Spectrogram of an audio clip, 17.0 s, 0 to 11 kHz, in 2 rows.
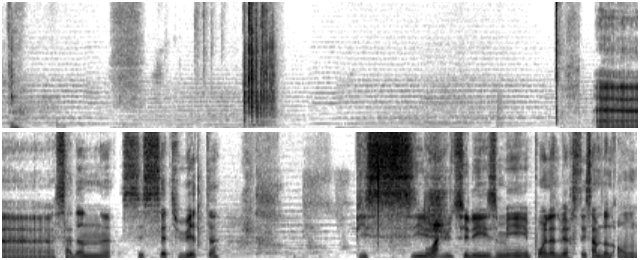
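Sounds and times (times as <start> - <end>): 
D8 and D4 dice tumbling across a hard surface: 3.2 - 3.7
speech: 7.9 - 8.4, 9.2 - 12.0, 13.2 - 16.9
faint voices: 14.0 - 14.5.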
